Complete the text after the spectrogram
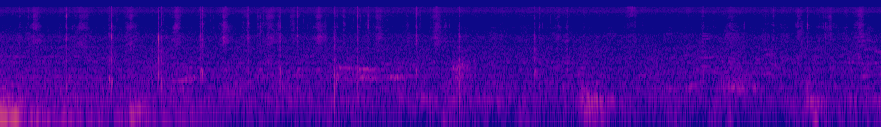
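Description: Yarn stems rustle and tap softly against a wooden surface as hands handle them.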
